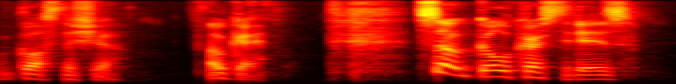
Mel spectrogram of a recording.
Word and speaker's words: Gloucestershire: People often try and say Gloucestershire or something similar, but no, Gloucestershire.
